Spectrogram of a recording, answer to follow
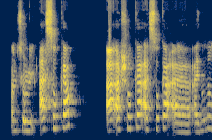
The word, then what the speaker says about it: Ahsoka: Oh, I can't remember how to pronounce her name. Ashoka. I have Akosha. I'm sorry, Ahsoka.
